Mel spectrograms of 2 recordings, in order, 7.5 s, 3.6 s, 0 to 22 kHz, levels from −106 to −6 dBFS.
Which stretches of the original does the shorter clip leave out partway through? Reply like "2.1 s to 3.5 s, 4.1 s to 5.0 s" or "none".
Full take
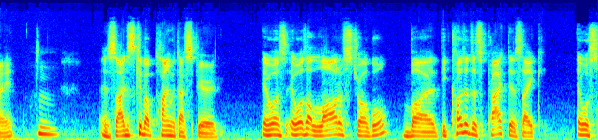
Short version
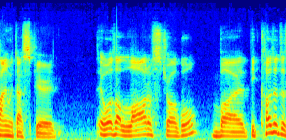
3.2 s to 3.6 s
